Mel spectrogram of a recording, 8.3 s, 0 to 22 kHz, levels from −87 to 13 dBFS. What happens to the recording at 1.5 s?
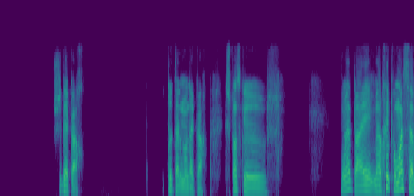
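At 1.5 s the speech sits inside a stretch of scattered short gaps running from 1.21 to 7.81 s. Packets on the call path, which is Opus at 24 kbps, went missing or arrived late, about five times across that span, and the receiver filled each hole by extending the last sound it had. Each gap is around 20 ms at most, so the result is a brief tick, smear or hiccup rather than an audible dropout.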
